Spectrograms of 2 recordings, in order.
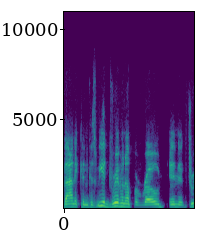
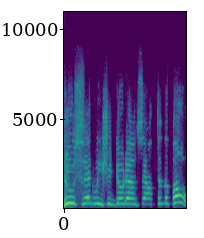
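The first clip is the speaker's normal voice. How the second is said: mock, very high, shrill, haranguing shout; 13 semitones higher than usual. Retelling a heated argument in the party: imitating Jeffro yelling. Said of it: "Jeffro was yelling".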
